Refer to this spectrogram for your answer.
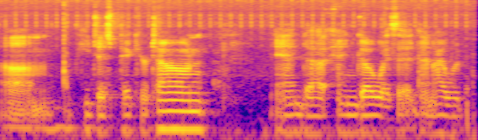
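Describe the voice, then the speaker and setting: Gravelly man giving a halting software tutorial. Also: fairly low pitch, steady tone. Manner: halting, rambling, thinking aloud. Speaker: tutorial presenter. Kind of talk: informal off-the-cuff software tutorial. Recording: clearly noisy, with keyboard clicks.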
